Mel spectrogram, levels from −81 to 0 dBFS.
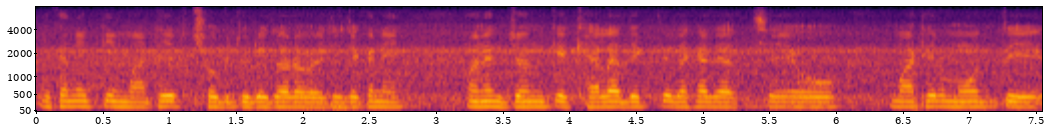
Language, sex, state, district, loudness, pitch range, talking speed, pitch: Bengali, male, West Bengal, North 24 Parganas, -19 LUFS, 145-150 Hz, 135 wpm, 145 Hz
